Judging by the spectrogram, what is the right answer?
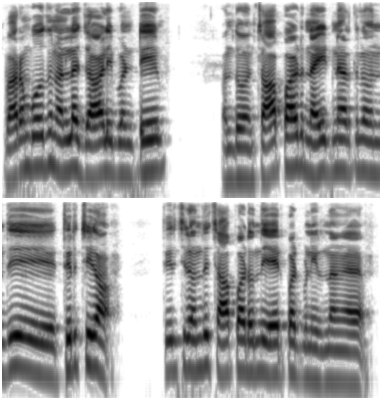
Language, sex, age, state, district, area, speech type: Tamil, male, 18-30, Tamil Nadu, Thoothukudi, urban, spontaneous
